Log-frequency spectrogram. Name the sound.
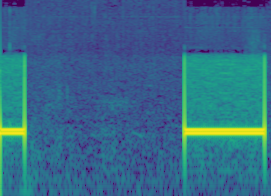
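telephone ringback tone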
